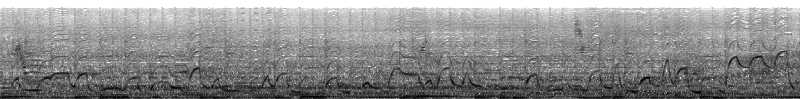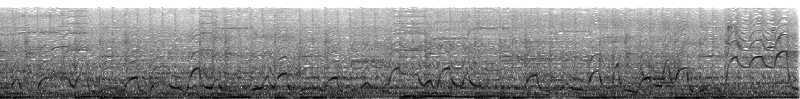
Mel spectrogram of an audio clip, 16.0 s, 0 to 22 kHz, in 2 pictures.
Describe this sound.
spacejamloop3of3
psychadelic but slightly mellow and spaced-out alien music. Three loops in the key of C, 120 bpm
This is the bit at the end where the keyboardist has their crazy i mprov moment and blows up the equipment
sorry about that :D
weird, cool, mellow, galaxy, pyschadelic, game, music, space, loop, alien, video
